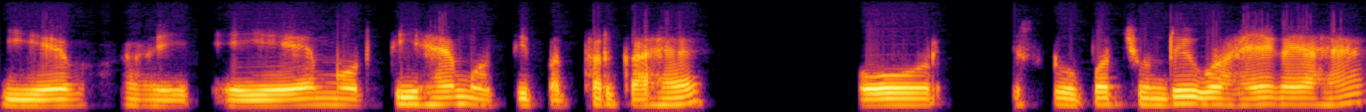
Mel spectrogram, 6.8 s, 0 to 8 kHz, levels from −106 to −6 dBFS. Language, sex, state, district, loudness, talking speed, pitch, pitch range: Hindi, male, Bihar, Jamui, -17 LUFS, 140 wpm, 130 Hz, 120-135 Hz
